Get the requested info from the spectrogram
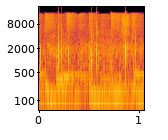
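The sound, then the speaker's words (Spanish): A crowd applauds steadily, a dense wash of many hands clapping at once, fairly loud and even throughout, with faint voices mixed beneath the clapping. “Aplauso, aplauso fuerte para él.”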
